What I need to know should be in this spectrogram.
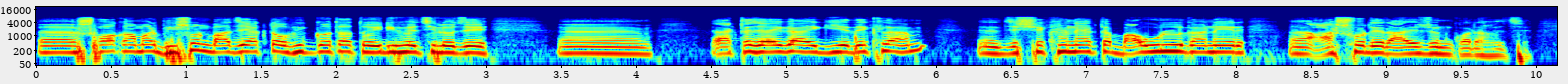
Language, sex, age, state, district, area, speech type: Bengali, male, 18-30, West Bengal, Howrah, urban, spontaneous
